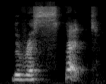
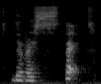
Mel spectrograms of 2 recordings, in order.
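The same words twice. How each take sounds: First: Said in the usual way. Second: The respect repeated much softer and lower; fading repeat. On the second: Real, not acted. Repeating the last virtue to viewers, trailing off softly. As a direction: let the respect fade away.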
